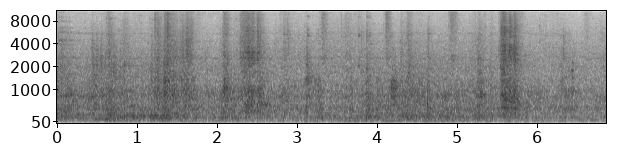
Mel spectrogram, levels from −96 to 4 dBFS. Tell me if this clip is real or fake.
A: real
